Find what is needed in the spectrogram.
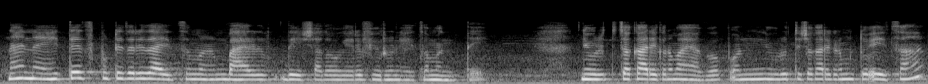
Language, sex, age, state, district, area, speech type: Marathi, female, 18-30, Maharashtra, Satara, urban, spontaneous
